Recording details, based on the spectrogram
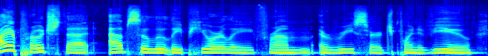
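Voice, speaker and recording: A dark, mellow tone comes at a moderate pace in monotone, flat intonation on a very clean recording with a silent background. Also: woman, medium pitch for a woman. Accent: American. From US South, Kentucky. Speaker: costume designer. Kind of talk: onstage interview. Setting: stage with audience.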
